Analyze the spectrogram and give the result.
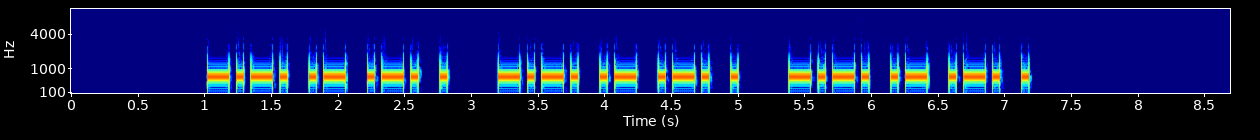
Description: Morse code, heard as a keyed tone, about 22 wpm, 700 Hz. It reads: CARE CARE CARE
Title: Top 500 Words Repeated 22wpm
